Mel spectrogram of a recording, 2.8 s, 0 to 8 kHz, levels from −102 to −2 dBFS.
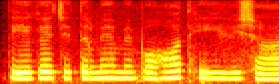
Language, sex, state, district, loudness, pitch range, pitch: Hindi, female, Haryana, Rohtak, -13 LUFS, 210-225 Hz, 220 Hz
